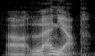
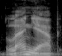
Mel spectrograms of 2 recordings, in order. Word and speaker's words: lagniappe: used to use this phrase LAN yup and for those of you who are just listening and not reading along LAN Yap is spelled la G n IA PPE and if no one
